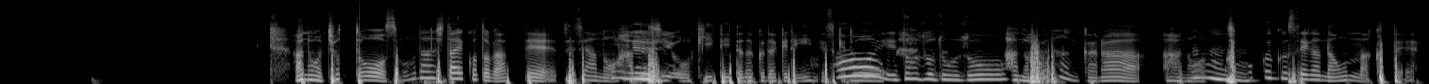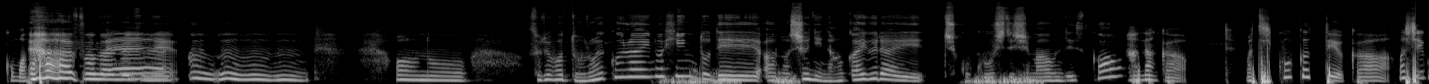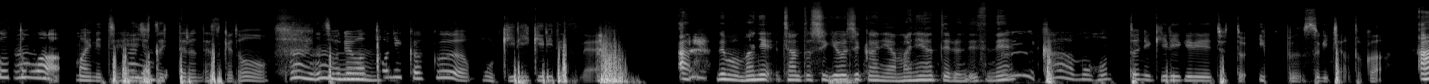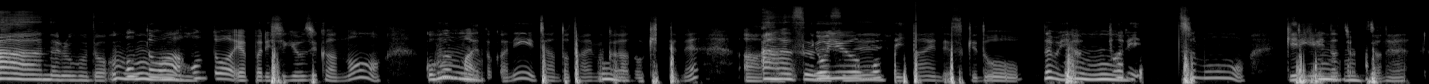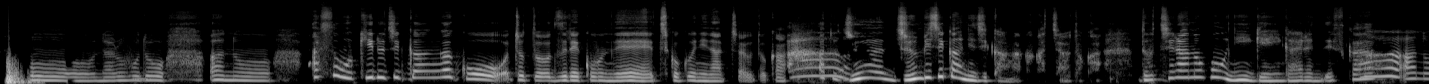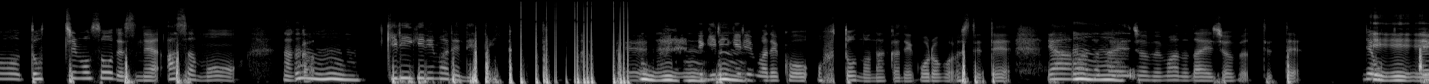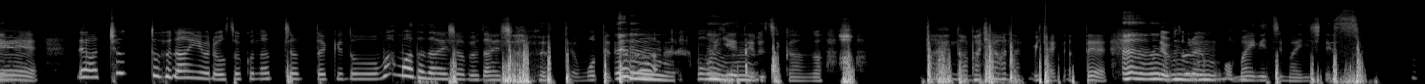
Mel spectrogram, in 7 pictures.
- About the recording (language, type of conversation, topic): Japanese, advice, いつも約束や出社に遅刻してしまうのはなぜですか？
- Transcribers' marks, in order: distorted speech; static; chuckle; other background noise; chuckle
